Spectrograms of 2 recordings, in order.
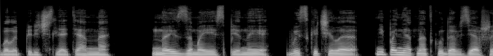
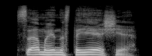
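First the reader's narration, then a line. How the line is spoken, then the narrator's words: Scoffing grunt. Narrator (Russian): хмыкнул я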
